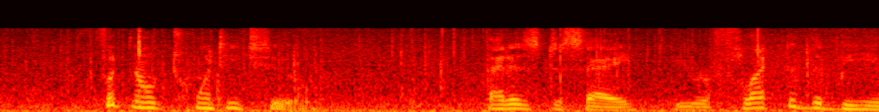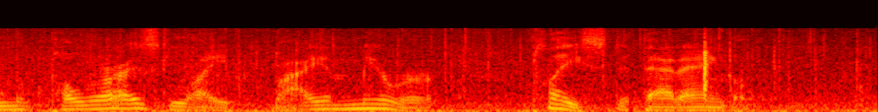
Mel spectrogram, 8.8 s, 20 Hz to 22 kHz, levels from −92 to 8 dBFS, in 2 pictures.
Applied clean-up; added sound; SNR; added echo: none; Fire; 7 dB; none.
